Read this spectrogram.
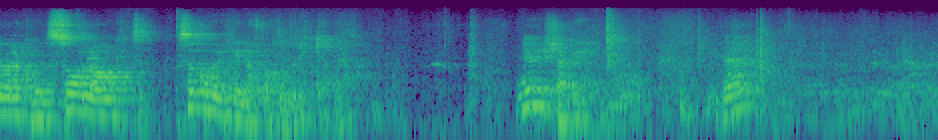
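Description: A woman speaks into a microphone over loudspeakers in an echoing room.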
